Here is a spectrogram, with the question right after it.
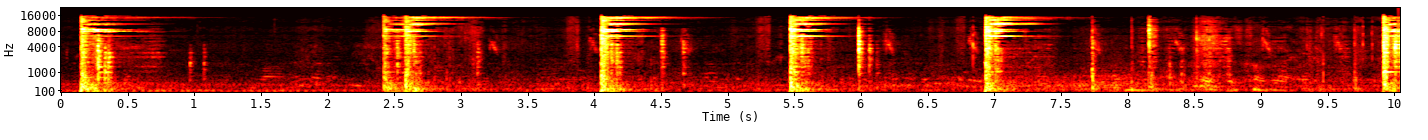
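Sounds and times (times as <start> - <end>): hammer striking chisel on metal: 0.2 - 0.8, 5.5 - 6.2, 6.9 - 7.5.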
